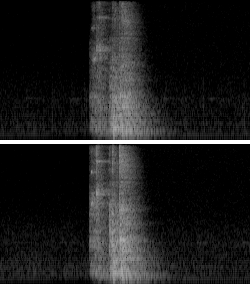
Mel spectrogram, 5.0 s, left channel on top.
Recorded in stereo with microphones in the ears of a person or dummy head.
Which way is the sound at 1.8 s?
60° right (ahead or behind).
